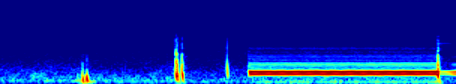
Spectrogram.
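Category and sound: signal or alarm, telephone busy signal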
